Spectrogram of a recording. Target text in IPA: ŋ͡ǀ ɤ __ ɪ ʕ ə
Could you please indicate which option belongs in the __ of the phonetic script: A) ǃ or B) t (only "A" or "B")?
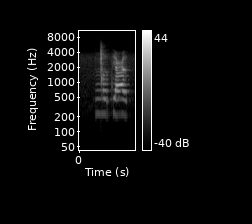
B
